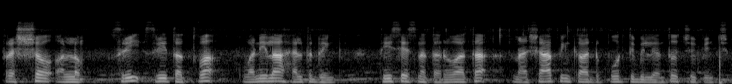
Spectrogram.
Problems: none marked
